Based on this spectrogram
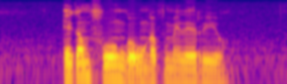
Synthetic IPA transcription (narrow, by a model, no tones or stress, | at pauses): ɛkaɱfuŋɡɔuŋɡap̪fumɛleriːwɔ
